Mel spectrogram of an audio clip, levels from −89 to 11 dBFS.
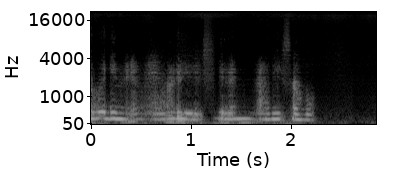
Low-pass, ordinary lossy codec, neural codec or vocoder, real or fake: none; none; codec, 44.1 kHz, 0.9 kbps, DAC; fake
